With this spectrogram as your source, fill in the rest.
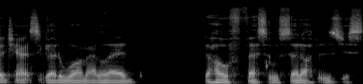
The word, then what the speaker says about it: WOMADelaide: And then you played at Womadelaide. Am I pronouncing that right?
